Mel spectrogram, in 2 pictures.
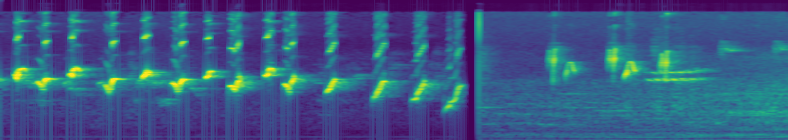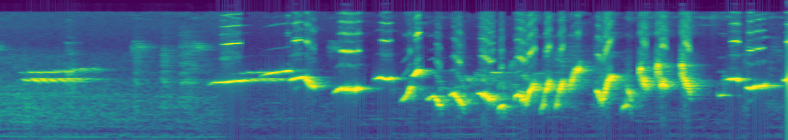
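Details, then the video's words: Provoking song of a white-rumped shama: rhythmic rapid notes with high clicks, a mid section of scattered calls over a noisy background, then lively, dense warbling. "MURAI BATU APAPUN SPONTAN NYAUT ¦ PANCINGAN MURAI ¦ SHAMA BIRD"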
